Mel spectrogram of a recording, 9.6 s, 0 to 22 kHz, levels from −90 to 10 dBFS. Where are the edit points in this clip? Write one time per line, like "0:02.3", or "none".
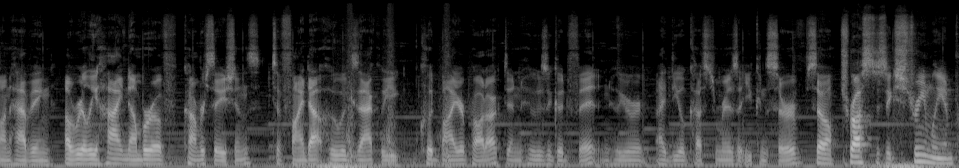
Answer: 0:08.4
